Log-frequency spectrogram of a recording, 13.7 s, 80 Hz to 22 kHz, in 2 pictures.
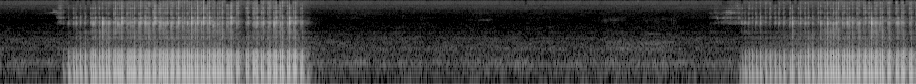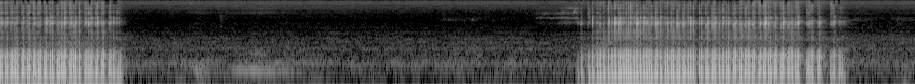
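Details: Snoring recorded February 2025: three loud, rough snores about five seconds apart, each lasting roughly two seconds, in a quiet room; steady snoring.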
